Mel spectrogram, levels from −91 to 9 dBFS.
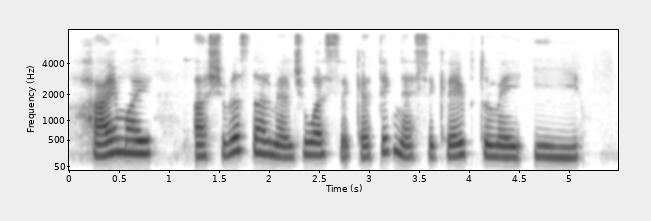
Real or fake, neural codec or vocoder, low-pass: real; none; 7.2 kHz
